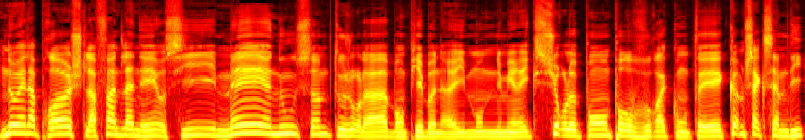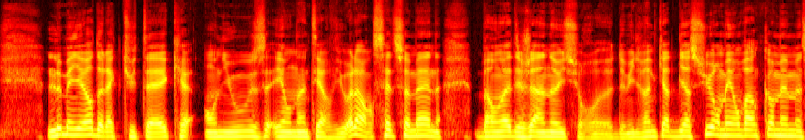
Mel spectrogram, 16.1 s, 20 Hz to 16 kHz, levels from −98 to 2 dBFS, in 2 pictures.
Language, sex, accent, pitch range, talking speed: French, male, French, 120-165 Hz, 205 wpm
